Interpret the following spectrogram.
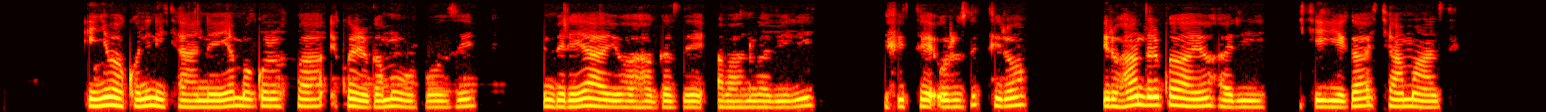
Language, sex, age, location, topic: Kinyarwanda, female, 18-24, Huye, health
